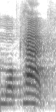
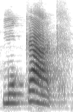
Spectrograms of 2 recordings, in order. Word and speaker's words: macaque: animal is lion tailed macaque how to pronounce this children mocak isn't it macaque we can pronounce even macaque is the uh type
